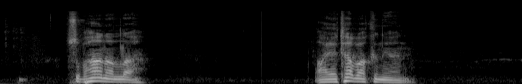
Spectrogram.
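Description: A man speaks emphatically into a microphone, with pauses between phrases.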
